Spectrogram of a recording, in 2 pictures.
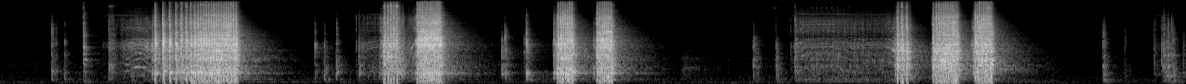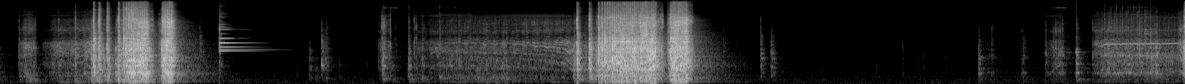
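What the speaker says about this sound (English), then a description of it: "Next, we're going to go through and tighten down all of the factory hardware on the gas tank skid plate." A power tool tightens the factory hardware bolts on a Jeep JL Wrangler gas tank skid plate in about six loud rattling bursts of a second or two each, separated by silent pauses.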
